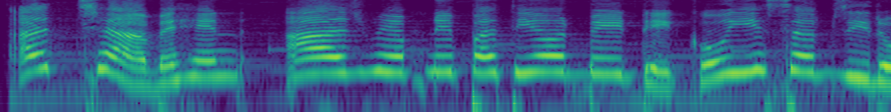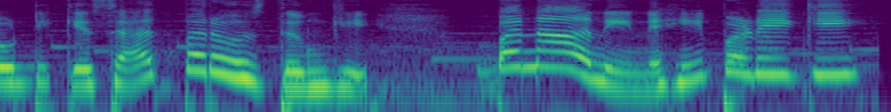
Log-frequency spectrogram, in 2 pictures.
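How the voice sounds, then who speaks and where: Woman doing a nosy greedy aunty next door, cartoon, really high voice, gushy and wheedling. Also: big pitch swings, a little slow, soft background music, full character voice. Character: greedy gushing middle-aged woman neighbour. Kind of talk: cartoon family drama.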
